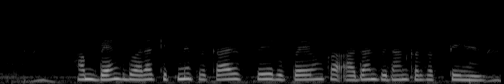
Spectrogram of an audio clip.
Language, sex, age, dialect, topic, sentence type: Hindi, female, 18-24, Kanauji Braj Bhasha, banking, question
